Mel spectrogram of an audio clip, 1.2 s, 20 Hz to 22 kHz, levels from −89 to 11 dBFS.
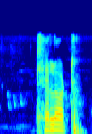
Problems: constant background noise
